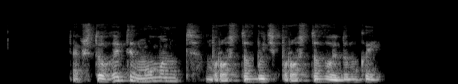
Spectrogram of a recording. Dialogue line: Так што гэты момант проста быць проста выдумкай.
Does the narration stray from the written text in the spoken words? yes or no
no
